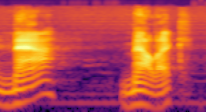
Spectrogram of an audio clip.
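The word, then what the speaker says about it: מַה־מֶּלֶךְ: You don't say ma, melech. It's mamelech. It's pronounced as one word.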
